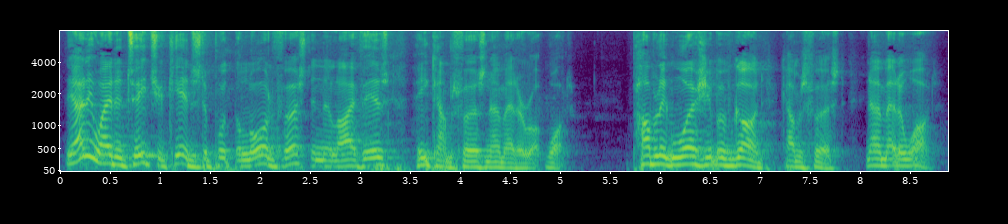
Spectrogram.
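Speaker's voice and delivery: usual speaking voice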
